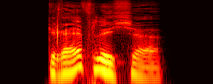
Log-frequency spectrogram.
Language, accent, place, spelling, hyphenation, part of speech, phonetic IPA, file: German, Germany, Berlin, gräfliche, gräf‧li‧che, adjective, [ˈɡʁɛːflɪçə], De-gräfliche.ogg
- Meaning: inflection of gräflich: 1. strong/mixed nominative/accusative feminine singular 2. strong nominative/accusative plural 3. weak nominative all-gender singular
